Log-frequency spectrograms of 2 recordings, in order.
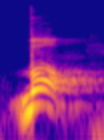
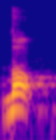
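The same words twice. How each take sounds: First: The airflow continues out through the consonant. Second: The airflow is cut off abruptly at the consonant. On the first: The speaker calls it right. "Dia harus keluar" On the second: The speaker calls it wrong. "enggak seperti ini"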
